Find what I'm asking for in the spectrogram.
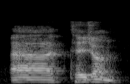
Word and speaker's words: Daejeon: Daejeon? How do you pronounce that, Don? – Daejeon.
